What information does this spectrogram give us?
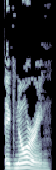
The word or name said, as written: ignoring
